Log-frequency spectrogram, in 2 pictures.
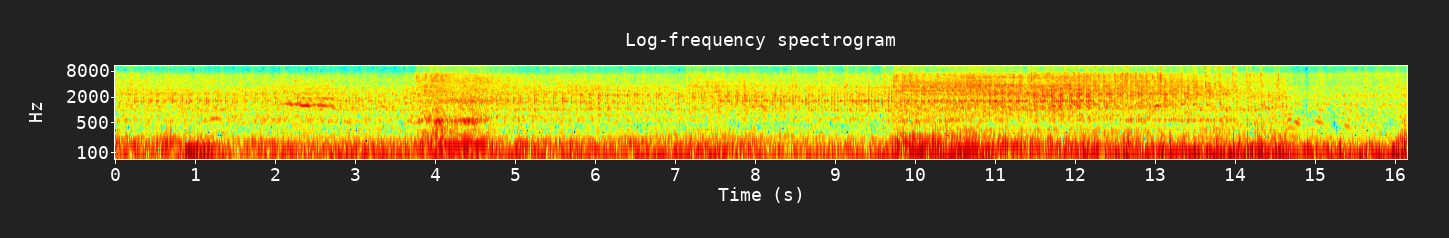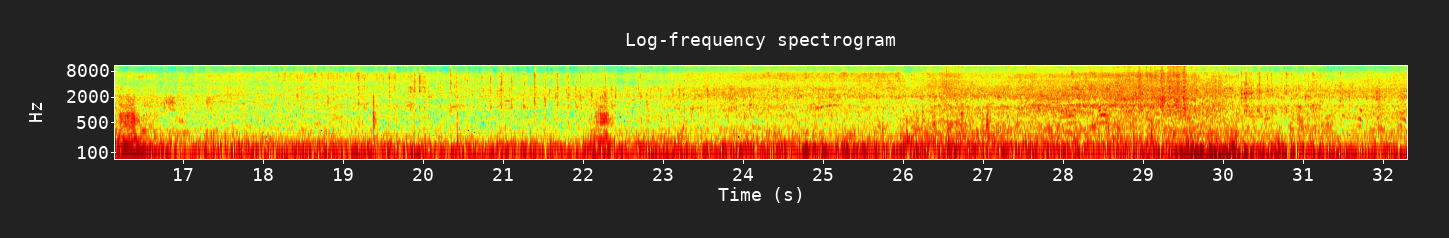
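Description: Classic car engines rumbling amid crowd voices, with two short rising revs partway through. Near the end a car drives up close and its engine is the loudest sound.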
